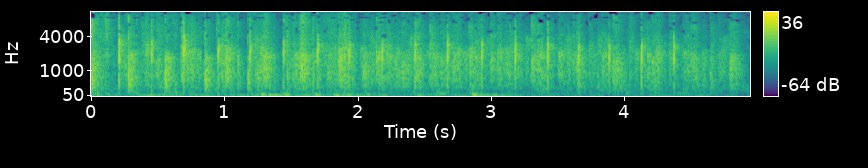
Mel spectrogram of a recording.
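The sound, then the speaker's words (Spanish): Audience applause: many hands clapping in a dense, lively burst that holds at a fairly steady level throughout, with no voices over it. “Así que este aplauso es para vosotros.”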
